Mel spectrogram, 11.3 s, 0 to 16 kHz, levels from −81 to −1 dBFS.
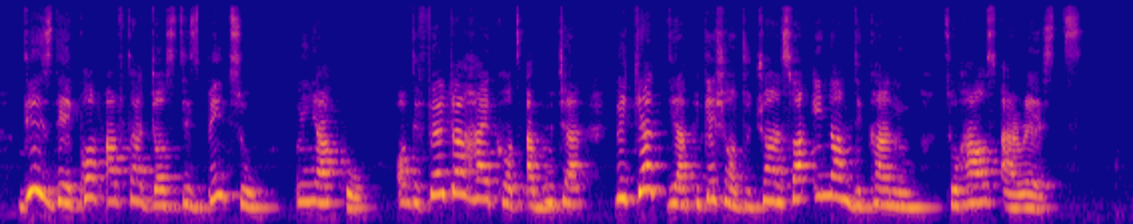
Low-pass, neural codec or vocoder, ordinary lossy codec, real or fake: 14.4 kHz; codec, 44.1 kHz, 7.8 kbps, Pupu-Codec; AAC, 96 kbps; fake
